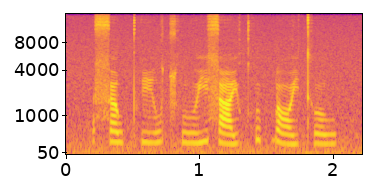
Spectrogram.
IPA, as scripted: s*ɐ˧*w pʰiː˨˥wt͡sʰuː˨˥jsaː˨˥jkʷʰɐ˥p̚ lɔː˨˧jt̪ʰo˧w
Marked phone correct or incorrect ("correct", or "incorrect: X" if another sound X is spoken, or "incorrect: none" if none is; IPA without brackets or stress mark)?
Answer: correct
